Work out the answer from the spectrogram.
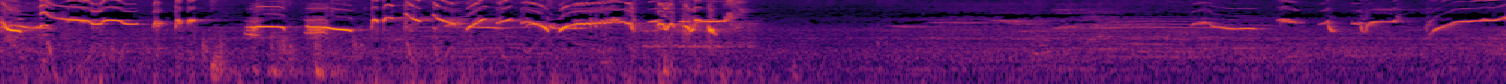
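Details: Kept Oriental magpie-robin song, used as training material to get other magpie-robins singing morning, midday and afternoon. About five seconds of loud, quick whistles and chattering notes, a near-silent pause, then more bright whistled phrases.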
